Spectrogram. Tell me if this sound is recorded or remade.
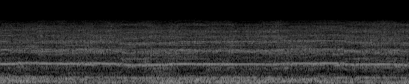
remade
